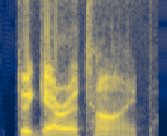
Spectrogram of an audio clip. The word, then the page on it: daguerreotype: American English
